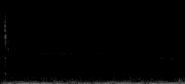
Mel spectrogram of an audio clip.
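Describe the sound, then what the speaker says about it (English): An ambulance siren passes at a distance, a thin steady wail holding faintly behind a low background hum, with a brief click at the start and near the end. "ambulance just went past"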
